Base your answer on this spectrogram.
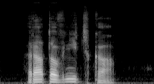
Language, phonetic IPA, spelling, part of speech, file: Polish, [ˌratɔvʲˈɲit͡ʃka], ratowniczka, noun, Pl-ratowniczka.ogg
